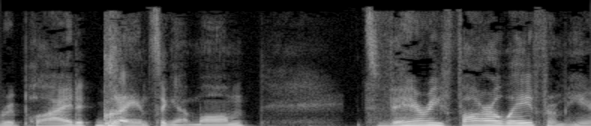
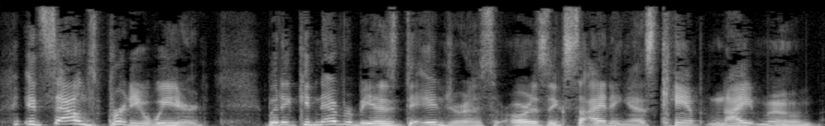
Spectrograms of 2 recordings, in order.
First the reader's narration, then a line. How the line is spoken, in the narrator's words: I exclaimed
